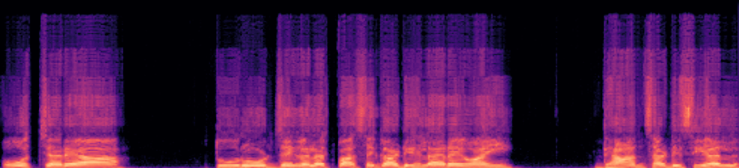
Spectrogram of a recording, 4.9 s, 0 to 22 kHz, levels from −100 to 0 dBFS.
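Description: Opus compression is plainly audible throughout the speech. The sound turns grainy, rough and noisy rather than swirly. The bandwidth stays full, reaching about 20.3 kHz. The likely cause is Opus music mode at roughly 16 kbps, filling starved bands with noise.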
